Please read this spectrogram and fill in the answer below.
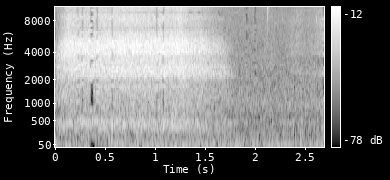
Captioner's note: long inhale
